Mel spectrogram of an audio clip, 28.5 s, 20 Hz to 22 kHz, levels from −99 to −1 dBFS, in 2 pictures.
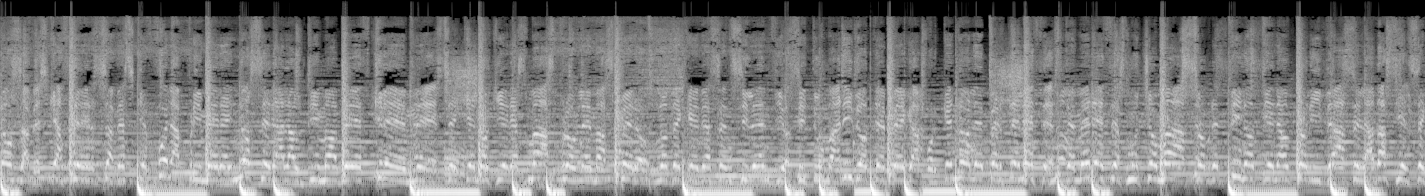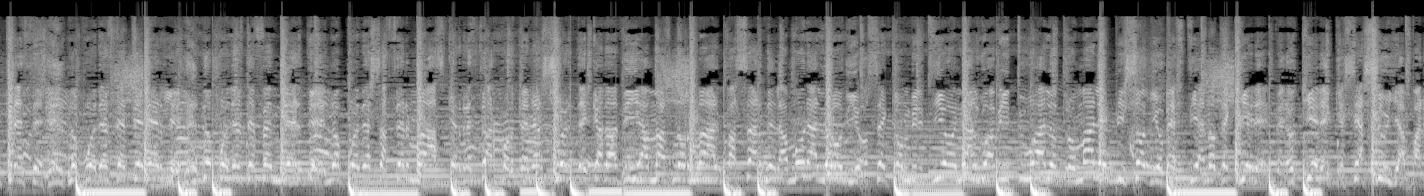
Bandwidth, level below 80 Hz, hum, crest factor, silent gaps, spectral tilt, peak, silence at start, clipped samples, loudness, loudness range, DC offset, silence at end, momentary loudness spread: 17 kHz; -16 dBFS; none; 10 dB; none; -5 dB/octave; 0 dBFS; 0 s; 0.2%; -12 LUFS; 1 LU; under 0.1%; 0 s; 3 LU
